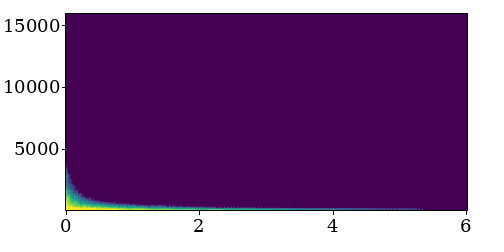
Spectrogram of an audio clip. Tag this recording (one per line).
concert
drum
bass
